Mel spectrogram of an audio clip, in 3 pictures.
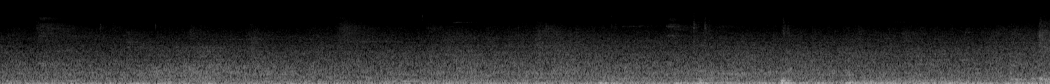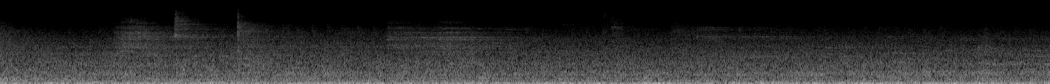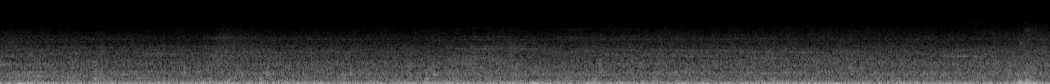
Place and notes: Esch-sur-Alzette, Belval, walking in a shopping center, it has just opened, only a few people are around
(Sony PCM D50, Primo EM172)
Canton Esch-sur-Alzette, Lëtzebuerg, 11 May 2022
